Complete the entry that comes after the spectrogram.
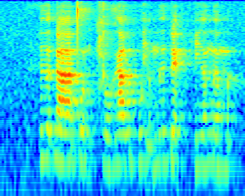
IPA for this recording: hɨ˧ə̯ɗaː˧ t̪o̰˧˨nt͡ɕo̤˨˩ɣa˧whwḭ˧˨ə̯ mɨ˧ɗɛ˨˩k̚ hi˨˦ə̯ nə˧m

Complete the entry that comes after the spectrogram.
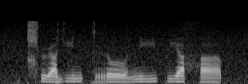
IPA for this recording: t͡ɕʰɯ˨˩a̯ji˧n kroː˨˩niː˦˥ pi˧a̯ha˨˩p̚

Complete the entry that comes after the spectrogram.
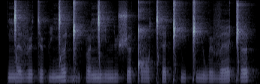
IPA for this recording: ŋ͡ǀɛvøtø piŋ͡ǀəɡ͡ǁi pœŋ͡ǀiny ʃœǃɔǀʰɛ ǁʰiǁiwø vɛǁə

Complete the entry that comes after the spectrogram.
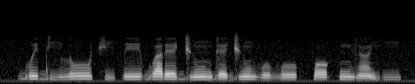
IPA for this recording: ɡʷe˦diː˨ loː˦t͡ʃi˨peː˦ɡʷa˦ ɾɛ˦d͡ʒũ˧ ɡɛ˦˨d͡ʒũ˦vo˨ voː˦k͡pɔ˦kĩ˦ zã˨ji˦

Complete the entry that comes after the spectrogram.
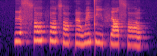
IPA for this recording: ɨ˨zsˤõ˦ fõ˦sˤõ˨kɐ̃˨wẽ˦t i˨fe˨ sˤõ˨

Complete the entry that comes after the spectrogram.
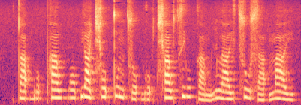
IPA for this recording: t̪a˨ʔbo˨ʔ pʰa˧wbɔ˧ pja˥˧t͡ɕʰo˦ʔ t̪u˥˧nt͡so˨ʔɡo˨ʔt͡ɕʰa˦w t͡sju˦ka˨˩mi˦ la˧jt͡su˥˧sa˨ʔ ma˥˧j

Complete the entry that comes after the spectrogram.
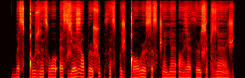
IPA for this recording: bæsǃuɮə̃sβɔ ʔæsʑɛɣɑ pə˞ʂup θə̃spəʒǃɔβə˞ sʌst͡ʃæ̃jæ̃ʔɑ̃ ɣæθə˞ɕɑp ɮæ̃ʒ

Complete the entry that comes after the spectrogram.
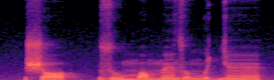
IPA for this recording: ʃɒ | zu mɒ mɛ̃zoŋɔ ɟɛ̃

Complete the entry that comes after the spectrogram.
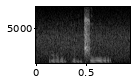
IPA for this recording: ɭõpẽ ɖ͡ʐo

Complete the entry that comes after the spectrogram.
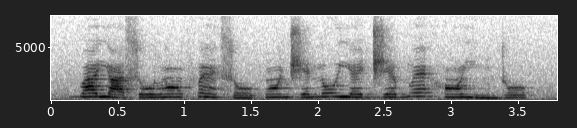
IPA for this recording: ba˧ja˨ so˧lɔ̃˦fɛ̃˦˨so˨ fɔ̃˧d͡ʒɛ˧no˦jɛ˧ d͡ʒɛ˧bɛ̃˦hɔ̃˧ jĩ˨do˧

